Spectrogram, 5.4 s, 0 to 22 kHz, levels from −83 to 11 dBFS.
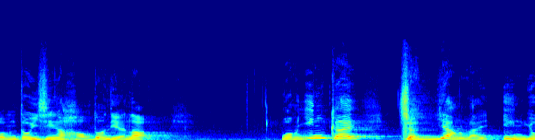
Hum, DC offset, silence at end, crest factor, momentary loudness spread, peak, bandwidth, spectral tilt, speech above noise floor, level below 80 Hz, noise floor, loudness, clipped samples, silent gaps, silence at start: none; under 0.1%; 0 s; 18 dB; 8 LU; -6 dBFS; 13 kHz; -5.5 dB/octave; 38 dB; -68 dBFS; -62 dBFS; -25 LUFS; under 0.1%; none; 0 s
